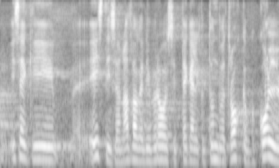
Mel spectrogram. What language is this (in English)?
Estonian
